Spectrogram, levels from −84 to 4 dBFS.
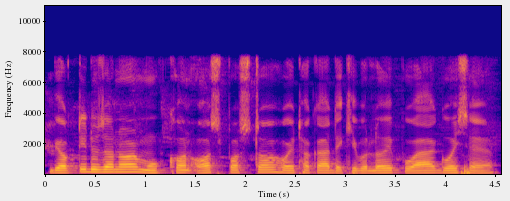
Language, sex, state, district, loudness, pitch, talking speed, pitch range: Assamese, male, Assam, Hailakandi, -15 LUFS, 140 Hz, 105 wpm, 130-145 Hz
